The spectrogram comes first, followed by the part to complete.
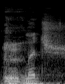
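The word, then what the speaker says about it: Leitch: That's how you pronounce it. Lich.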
